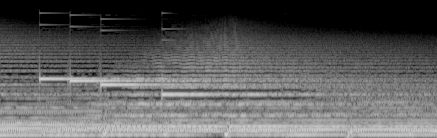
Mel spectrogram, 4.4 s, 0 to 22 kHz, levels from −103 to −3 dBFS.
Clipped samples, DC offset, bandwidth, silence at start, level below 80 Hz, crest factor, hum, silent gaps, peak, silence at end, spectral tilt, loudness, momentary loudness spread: under 0.1%; under 0.1%; 14.5 kHz; 0 s; -52 dBFS; 14 dB; none; none; -10 dBFS; 0 s; -7.5 dB/octave; -24 LUFS; 6 LU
